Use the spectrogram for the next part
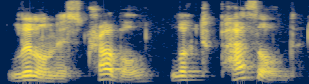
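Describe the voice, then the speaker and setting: A man narrates a storybook for children. His pitch is mid-range and highly varied. He takes his time with each phrase. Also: sing-song, measured pace, slightly rough. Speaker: storybook reader. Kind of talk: animated read-aloud narration for children.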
